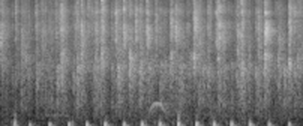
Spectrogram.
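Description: A crowd applauds with steady, rhythmic claps in time, about four per second, punctuated by heavy low thumps, with a brief rising-and-falling whistle partway through.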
